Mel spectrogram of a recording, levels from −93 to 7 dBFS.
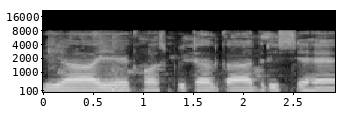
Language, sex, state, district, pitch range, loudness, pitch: Hindi, male, Jharkhand, Deoghar, 125-130 Hz, -14 LUFS, 130 Hz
